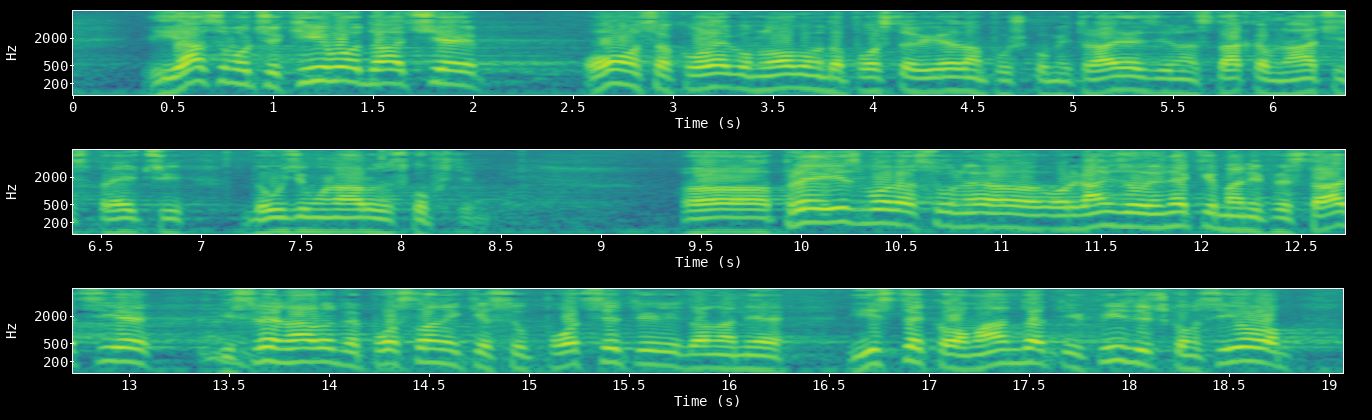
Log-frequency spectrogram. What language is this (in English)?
Serbian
